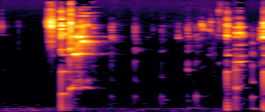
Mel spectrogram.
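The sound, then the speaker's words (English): Bottled wild ale or sour ale being poured into a tulip or chalice glass: a few sharp glassy clinks and a short splashing burst, with quieter trickling and fizzing between, no voices. “Now I'm going to pour this.”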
